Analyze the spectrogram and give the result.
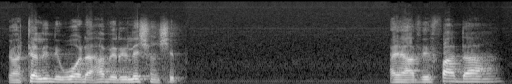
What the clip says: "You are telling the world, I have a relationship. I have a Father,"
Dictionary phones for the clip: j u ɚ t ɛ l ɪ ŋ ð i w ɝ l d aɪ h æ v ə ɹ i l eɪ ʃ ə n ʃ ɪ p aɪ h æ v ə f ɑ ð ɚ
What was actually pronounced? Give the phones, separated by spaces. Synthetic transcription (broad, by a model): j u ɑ t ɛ l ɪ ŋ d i w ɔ d aɪ h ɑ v ə ɹ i l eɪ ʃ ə n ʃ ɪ p aɪ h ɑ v ə f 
